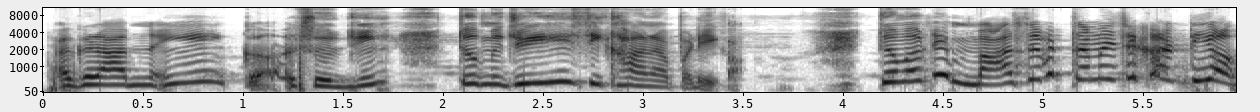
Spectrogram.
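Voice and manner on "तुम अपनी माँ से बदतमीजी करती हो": higher, sharp angry rebuke; angry scolding. Acted. Mother scolding her rude daughter, angry and high. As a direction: snap at her for her cheek.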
